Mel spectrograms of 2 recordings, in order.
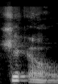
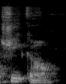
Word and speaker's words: Chico: By the way, his name is pronounced Chico, not Chico.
